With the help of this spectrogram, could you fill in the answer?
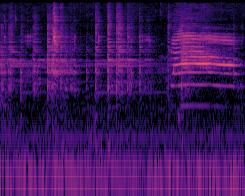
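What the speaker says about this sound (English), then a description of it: "Please ignore my cat if you can" A pet cat in a home kitchen lets out a clear, rising meow near the end, preceded by soft kitchen clatter and small knocks; quiet overall, with the meow close and distinct.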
